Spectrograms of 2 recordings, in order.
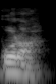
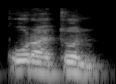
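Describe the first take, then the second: First: The word ends in -a, with the ending dropped. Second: The word ends with the full -tun ending.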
